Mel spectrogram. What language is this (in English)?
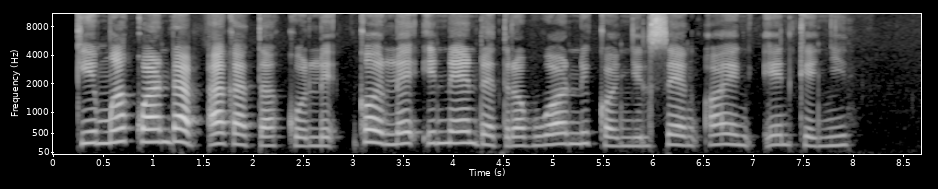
Kalenjin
